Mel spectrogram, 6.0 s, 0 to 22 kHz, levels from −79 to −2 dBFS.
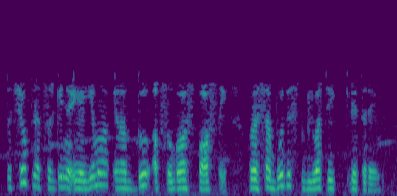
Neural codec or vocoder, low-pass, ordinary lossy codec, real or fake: none; 19.8 kHz; AAC, 16 kbps; real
